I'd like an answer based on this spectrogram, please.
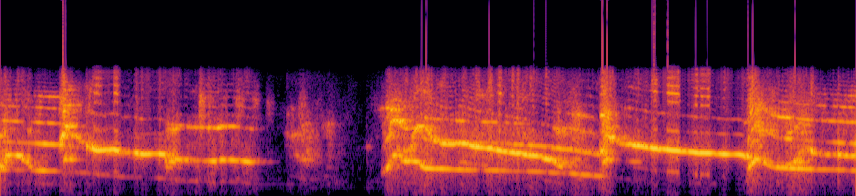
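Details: Dogs howling together while their owner was away at the shop; long descending howls with overlapping voices, broken by a short quiet gap before a fresh loud bout of howling.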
